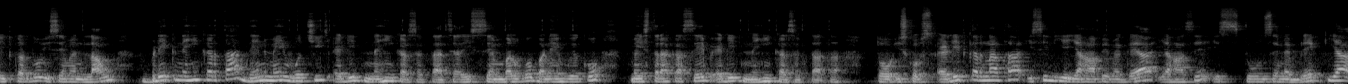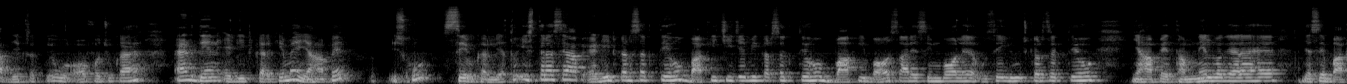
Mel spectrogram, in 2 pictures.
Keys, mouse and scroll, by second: 0.5 click, 13.7-17.9 drag, 18.5 click, 23.1 click.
